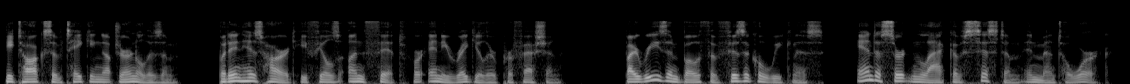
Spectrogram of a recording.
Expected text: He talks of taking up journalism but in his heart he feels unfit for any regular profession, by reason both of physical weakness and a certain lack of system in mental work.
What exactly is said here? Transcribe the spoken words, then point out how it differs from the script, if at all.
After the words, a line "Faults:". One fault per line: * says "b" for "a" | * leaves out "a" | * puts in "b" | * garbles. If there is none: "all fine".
He talks of taking up journalism but in his heart he feels unfit for any regular profession, by reason both of physical weakness and a certain lack of system in mental work.
Faults:
all fine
